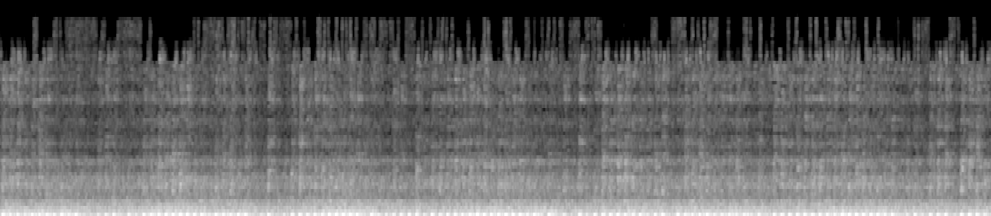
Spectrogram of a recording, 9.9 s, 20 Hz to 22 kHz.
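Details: Honda HRU196 mower after carburetor cleaning, reassembly and a fix for a long-standing fuel restriction: holds a strong, even drone at high speed with no misses or surging; runs cleanly, better than in a long time.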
